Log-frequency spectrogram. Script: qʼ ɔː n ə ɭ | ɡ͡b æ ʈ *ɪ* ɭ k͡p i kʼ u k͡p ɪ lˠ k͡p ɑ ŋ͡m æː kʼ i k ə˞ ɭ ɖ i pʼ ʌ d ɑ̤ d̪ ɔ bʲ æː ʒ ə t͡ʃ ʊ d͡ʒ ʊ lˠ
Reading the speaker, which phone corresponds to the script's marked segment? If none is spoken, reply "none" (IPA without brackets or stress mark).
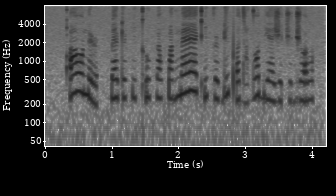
ɪ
